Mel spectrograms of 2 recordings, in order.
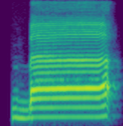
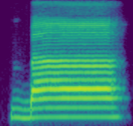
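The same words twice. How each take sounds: The two takes are said the same way.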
